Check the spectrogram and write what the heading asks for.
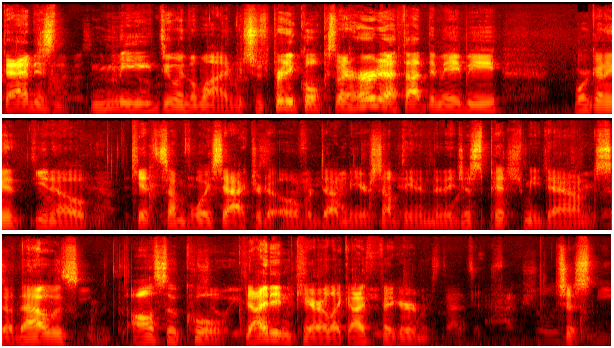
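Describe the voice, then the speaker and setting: A man's voice: medium pitch, normal speed, sharp tone. A middle-aged man telling a behind-the-scenes story to camera in a casual, enthusiastic, rambling way.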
